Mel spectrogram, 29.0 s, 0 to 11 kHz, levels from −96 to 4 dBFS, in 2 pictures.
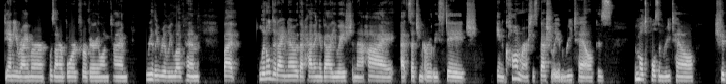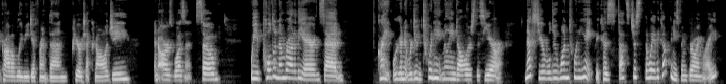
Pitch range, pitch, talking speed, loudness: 155-220 Hz, 175 Hz, 180 wpm, -20 LUFS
